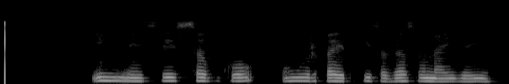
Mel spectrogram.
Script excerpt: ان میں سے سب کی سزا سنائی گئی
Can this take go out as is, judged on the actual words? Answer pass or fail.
fail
